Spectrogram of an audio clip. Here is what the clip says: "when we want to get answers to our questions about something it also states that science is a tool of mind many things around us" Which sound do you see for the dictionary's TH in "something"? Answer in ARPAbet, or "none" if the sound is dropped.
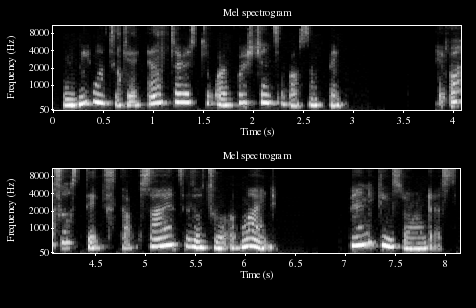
TH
